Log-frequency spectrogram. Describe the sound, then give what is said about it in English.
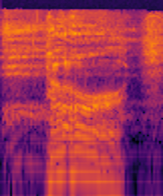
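A person imitates a dying last breath with a long, drawn-out groan, a low raspy mummy-like moan that sags in pitch, loud, lasting under a second before trailing off into faint noise. “You sound like a mummy. You sounded like Bill Clinton. That was him breathing his last breath.”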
